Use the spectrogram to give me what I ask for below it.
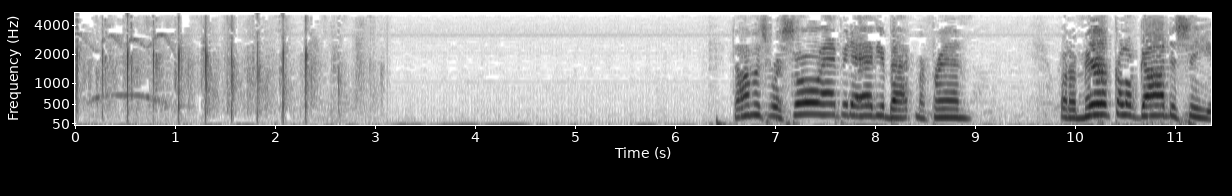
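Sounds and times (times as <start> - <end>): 
audience applauding: 0.0 - 3.2
speech: 6.6 - 9.0, 9.8 - 11.3.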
